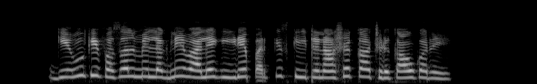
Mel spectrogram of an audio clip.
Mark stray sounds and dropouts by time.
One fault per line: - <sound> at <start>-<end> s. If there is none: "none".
none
